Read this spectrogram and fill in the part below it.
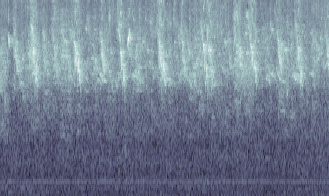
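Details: House sparrow colony, many birds in a holly tree and flowering currant at the garden's end, chirping: repeated bright tweets in loose bursts a little over once a second, steady throughout, faint hum below.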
